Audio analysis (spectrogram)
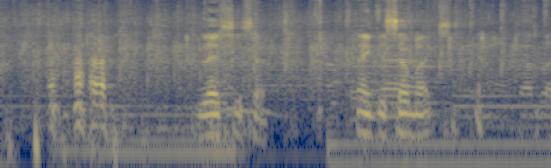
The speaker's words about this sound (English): Round of applause.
